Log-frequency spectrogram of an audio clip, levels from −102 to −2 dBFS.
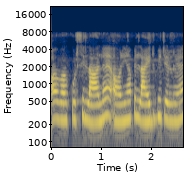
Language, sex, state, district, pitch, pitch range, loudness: Hindi, female, Haryana, Charkhi Dadri, 245 Hz, 225-255 Hz, -17 LUFS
